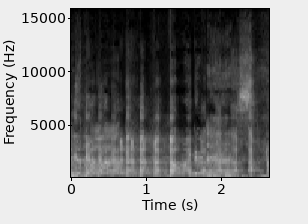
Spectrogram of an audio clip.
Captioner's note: laughter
